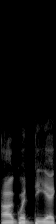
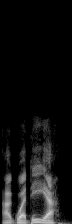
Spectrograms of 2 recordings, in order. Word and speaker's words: Aguadilla: It's a little difficult to spell, although it's spelled just like it sounds. And as you can tell, I love to say the word Aguadilla.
